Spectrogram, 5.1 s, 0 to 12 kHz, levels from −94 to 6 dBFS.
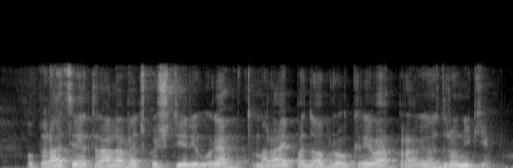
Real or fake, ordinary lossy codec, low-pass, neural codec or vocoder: real; none; 7.2 kHz; none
